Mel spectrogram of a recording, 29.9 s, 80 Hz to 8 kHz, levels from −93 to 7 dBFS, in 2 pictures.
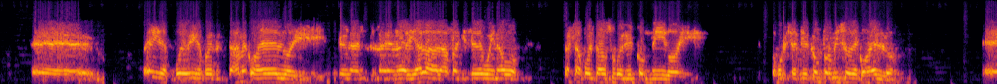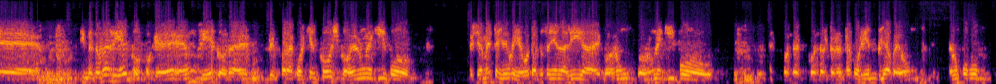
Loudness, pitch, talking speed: -14 LUFS, 275 Hz, 155 wpm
